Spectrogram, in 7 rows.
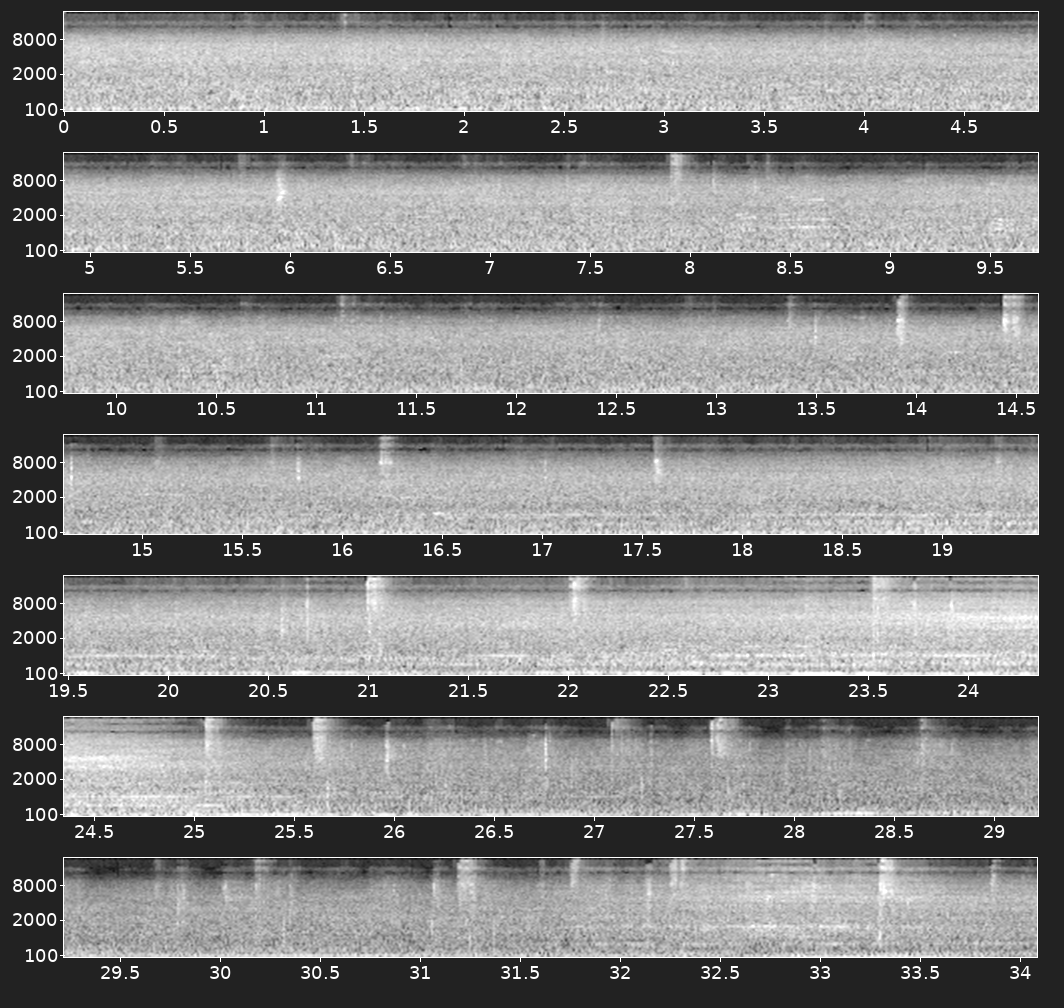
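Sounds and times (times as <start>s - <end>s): motor engine humming: 15.6s - 27.4s.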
